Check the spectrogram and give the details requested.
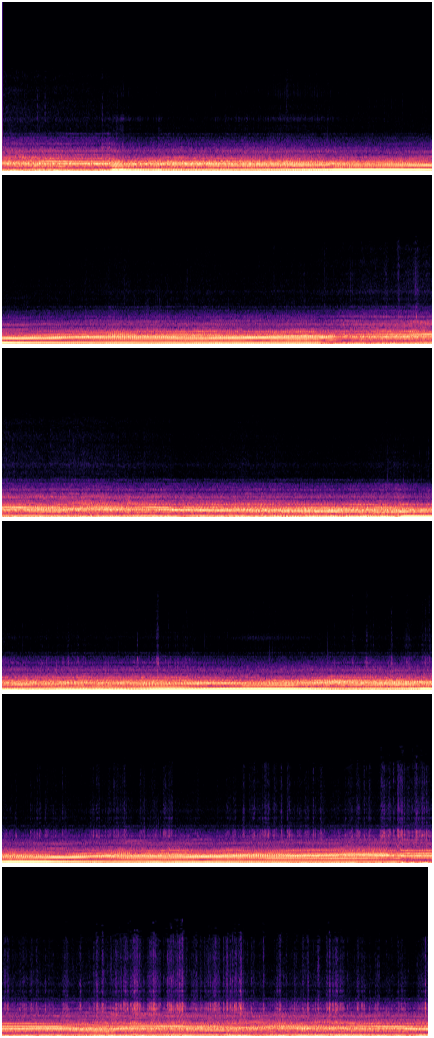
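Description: Porsche Cayman S engine heard from inside the cabin under hard track driving: it revs up through a gear, drops sharply at an upshift about seven seconds in, winds down, then climbs again to a second upshift about twenty-one seconds in, with road and tyre noise underneath.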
